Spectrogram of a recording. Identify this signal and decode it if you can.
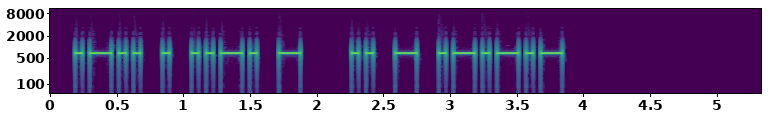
Morse code, heard as a keyed tone, about 22 wpm, 700 Hz. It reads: LEFT IT.
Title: A Sound Of Thunder 22wpm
